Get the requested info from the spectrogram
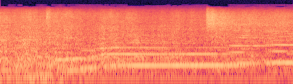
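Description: Live small-group jazz: a saxophone plays held notes with rising pitch slides over upright bass and drums, with a cymbal splash about one and a half seconds in.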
